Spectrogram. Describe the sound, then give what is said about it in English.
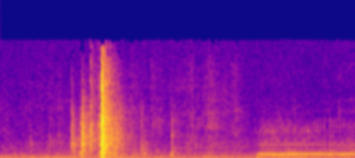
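A telephone rings: a steady electronic tone starts partway through and holds to the end, after a few brief clattering knocks over a quiet background hum. “Hold on. Okay. That's the phone ring.”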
